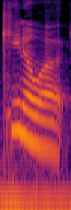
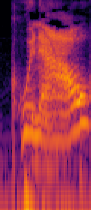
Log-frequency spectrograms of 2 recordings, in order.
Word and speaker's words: quinoa: time number one we call we don't call kinoa quinoa we call it quau qu Joey Diaz pronounces it in our home quow am I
